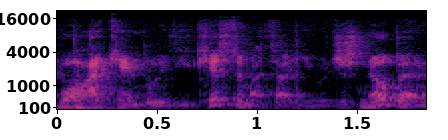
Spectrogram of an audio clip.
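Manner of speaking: mad, angry, blaming, accusing tone. Retelling what the guy said to the girl afterwards: imitating an angry man. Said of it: "And then he gets mad".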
